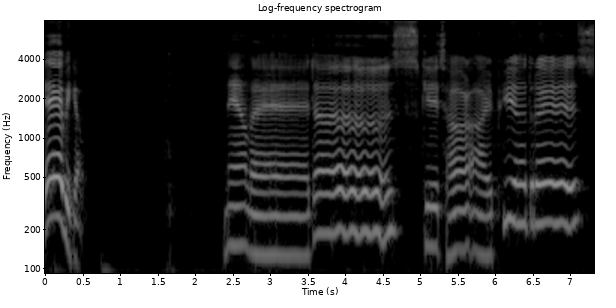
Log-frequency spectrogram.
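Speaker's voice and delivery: Transylvanian-sounding accent. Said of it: "I sound like a half Transylvanian".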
